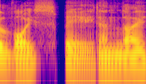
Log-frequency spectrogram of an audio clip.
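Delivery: ordinary delivery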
